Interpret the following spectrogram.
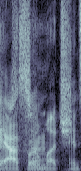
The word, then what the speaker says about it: Aslan: I pronounce it Aslan myself.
